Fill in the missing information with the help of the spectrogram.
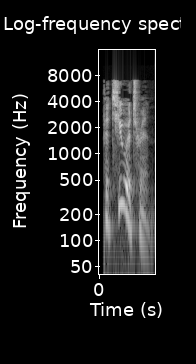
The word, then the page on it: pituitrin: British English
